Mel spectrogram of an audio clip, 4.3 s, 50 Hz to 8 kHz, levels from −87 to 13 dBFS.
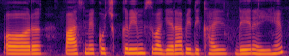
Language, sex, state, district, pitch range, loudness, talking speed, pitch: Hindi, female, Rajasthan, Jaipur, 195-215 Hz, -18 LUFS, 150 wpm, 200 Hz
